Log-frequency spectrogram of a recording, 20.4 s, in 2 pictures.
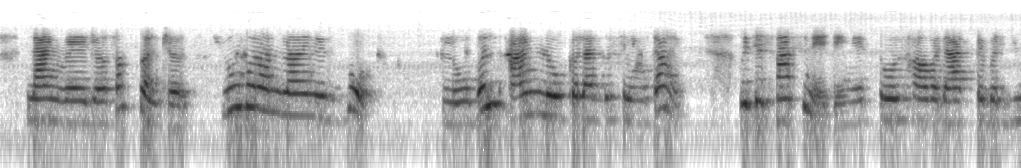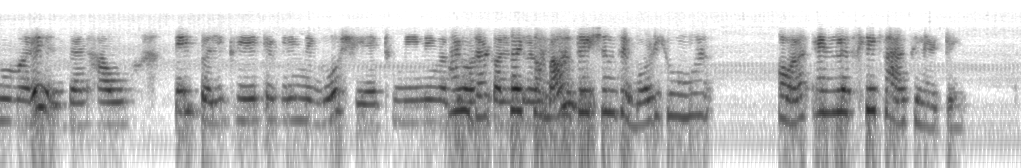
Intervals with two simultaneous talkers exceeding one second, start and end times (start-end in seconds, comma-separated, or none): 14.7-16.3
